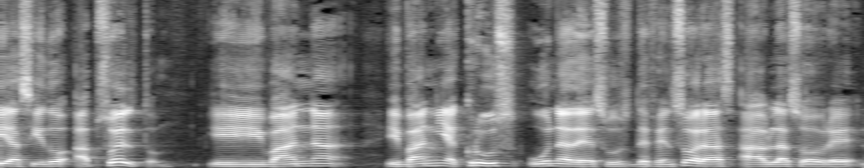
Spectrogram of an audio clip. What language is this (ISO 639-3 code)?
spa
